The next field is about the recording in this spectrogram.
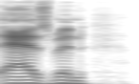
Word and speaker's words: Asman: It's pronounced Asman like Jasmine.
